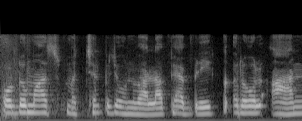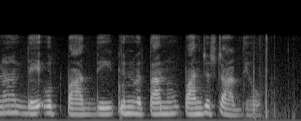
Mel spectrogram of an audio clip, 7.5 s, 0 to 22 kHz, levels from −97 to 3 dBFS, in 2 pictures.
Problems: background sounds at intervals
